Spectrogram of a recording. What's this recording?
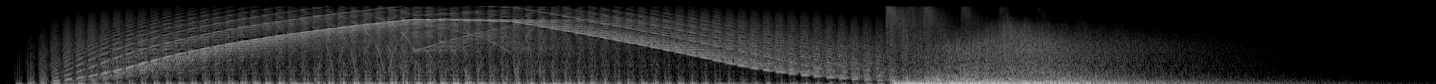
explosion a lo toriyama
manga, sinth, phaser, toriyama, explosion, anime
